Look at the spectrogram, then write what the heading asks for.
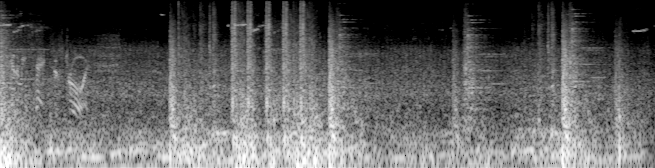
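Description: In a video game, an enemy tank is destroyed amid loud cracking blasts and explosion bursts, several sharp impacts clustered together over a rumbling battle background.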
